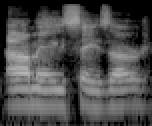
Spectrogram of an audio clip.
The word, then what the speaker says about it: Aimé Césaire: But I would agree, I guess, yeah, what Amir said, Cesar, that's how you say his name, Aimé Césaire, said about fascism as colonialism brought home.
